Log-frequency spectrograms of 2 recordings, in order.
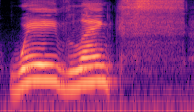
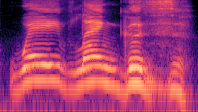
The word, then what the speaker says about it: wavelengths: it some people say wavelangus some people say wave lent the ng and the t-h sound are the difficult sounds here let's start with the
